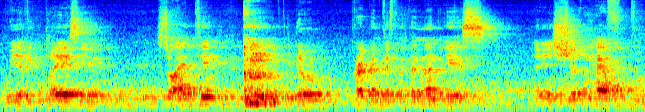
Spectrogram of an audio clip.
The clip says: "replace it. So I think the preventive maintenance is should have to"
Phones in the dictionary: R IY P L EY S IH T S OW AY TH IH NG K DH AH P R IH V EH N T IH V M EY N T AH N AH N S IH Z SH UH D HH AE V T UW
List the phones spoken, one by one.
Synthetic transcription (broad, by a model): R IY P L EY S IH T S OW AY T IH NG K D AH P R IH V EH N T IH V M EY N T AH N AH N IH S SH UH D HH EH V T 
